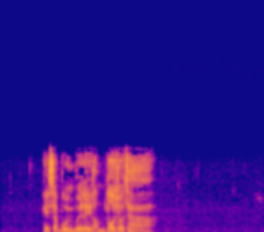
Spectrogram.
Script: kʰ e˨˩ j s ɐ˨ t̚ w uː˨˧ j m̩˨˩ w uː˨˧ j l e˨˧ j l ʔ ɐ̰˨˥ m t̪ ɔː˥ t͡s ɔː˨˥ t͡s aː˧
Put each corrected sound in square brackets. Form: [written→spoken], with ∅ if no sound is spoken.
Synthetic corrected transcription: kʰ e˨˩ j s ɐ˨ t̚ w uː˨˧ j m̩˨˩ w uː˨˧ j l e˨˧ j l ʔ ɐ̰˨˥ m t̪ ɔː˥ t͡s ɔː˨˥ t͡s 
